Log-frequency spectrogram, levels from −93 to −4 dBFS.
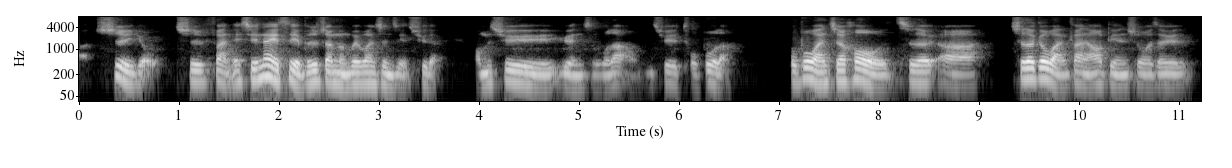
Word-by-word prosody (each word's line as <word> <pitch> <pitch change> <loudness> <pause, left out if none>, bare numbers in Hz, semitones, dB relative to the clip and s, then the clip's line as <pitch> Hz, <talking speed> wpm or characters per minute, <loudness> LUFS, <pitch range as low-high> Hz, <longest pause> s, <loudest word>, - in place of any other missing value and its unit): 是 - - 0
有 470 - -3 0.2
吃 130 -1 -2
饭， 130 -2 -2
诶 120 - -3
其 125 +3 -1
实 145 - +4
那 180 -2 +7
一 - - +7
次 - - -3
也 - - +6
不 115 - -3
是 130 - +4
专 130 -1 +1
门 105 -3 0
为 115 - +2
万 120 0 0
圣 110 -2 -3
节 100 - -6
去 - - -10
的， - - -10 0.3
我 105 - -11
们 110 +2 -3
去 115 -5 -1
远 195 -2 -4
足 195 0 -11
了， 115 - -3 0.2
我 - - -28
们 220 - -24
去 120 - -9
徒 - - -14
步 - - -2
了。 - - -6 0.5
徒 125 - -5
步 155 +6 +3
完 120 -4 +5
之 130 +3 +1
后 130 -8 +4
吃 125 -2 0
了 - - -11
呃， 105 -1 -2 0.3
吃 150 - 0
了 155 0 +8
个 160 0 +7
晚 100 -6 +4
饭， 120 +2 -3
然 105 - -2
后 115 - -1
别 115 -2 -7
人 100 - -5
说 105 -1 -8
这 105 - -6
个 105 0 -6
120 Hz, 285 characters per minute, -23 LUFS, 105-135 Hz, 0.5 s, 了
